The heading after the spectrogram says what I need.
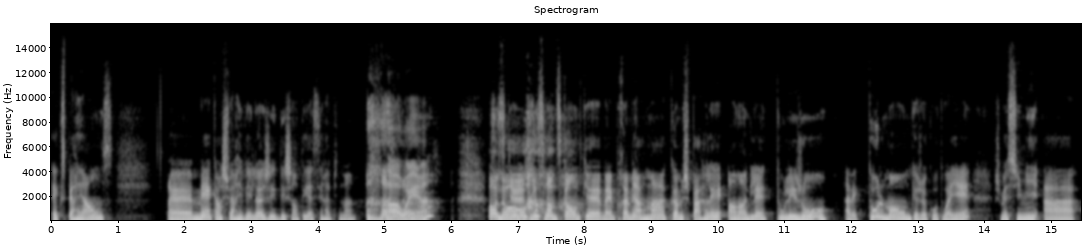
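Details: Adult woman who identifies as a person who stutters, with stuttering audible; finding: stuttering.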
